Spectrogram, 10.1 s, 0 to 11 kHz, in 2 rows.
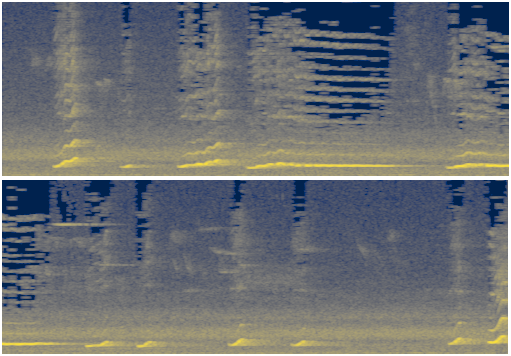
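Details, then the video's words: Lar gibbon singing at Safaripark Beekse Bergen, 9 July 2021: clear hooting notes that swoop upward, alternating short rising whoops with long level wails, spaced by brief pauses. "Lar Gibbon singing"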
